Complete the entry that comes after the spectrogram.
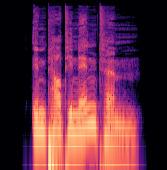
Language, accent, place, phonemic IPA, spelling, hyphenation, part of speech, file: German, Germany, Berlin, /ɪmpɛʁtiˈnɛntəm/, impertinentem, im‧per‧ti‧nen‧tem, adjective, De-impertinentem.ogg
- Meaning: strong dative masculine/neuter singular of impertinent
